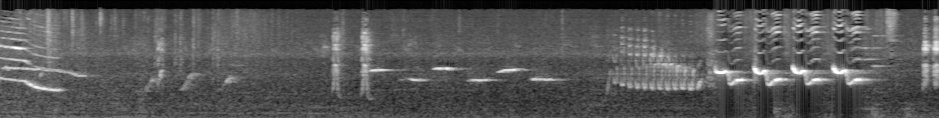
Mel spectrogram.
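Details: Song of a laughingthrush: a descending whistled slur, then a series of short clear whistled notes alternating between two pitches, ending in a fast, loud burst of sharp repeated chirps over a faint low hum.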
